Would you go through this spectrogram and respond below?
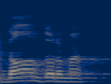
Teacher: دان درما بدال مفخمة وليست ضاد، لأن الاتكاء عندهم يكون على ماذا؟ على مقدم اللسان وعلى طرفه الأمامي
